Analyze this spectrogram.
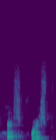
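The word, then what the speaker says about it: SCRSP: c rsp which stands which we pronounce s crisp uh stands for state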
